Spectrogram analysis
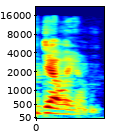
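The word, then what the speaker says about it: bdellium: B is for delium. We doubt anyone knows what delium is, but it's the only word dumb enough to begin with a silent B.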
